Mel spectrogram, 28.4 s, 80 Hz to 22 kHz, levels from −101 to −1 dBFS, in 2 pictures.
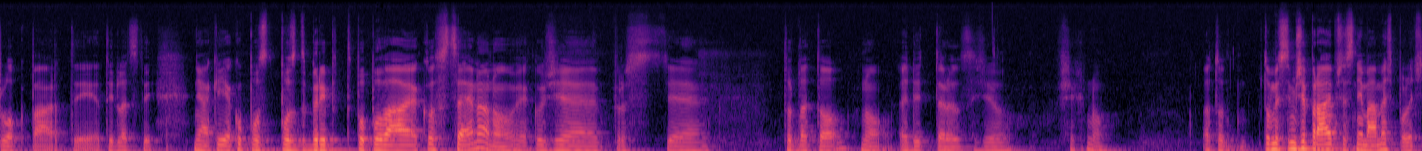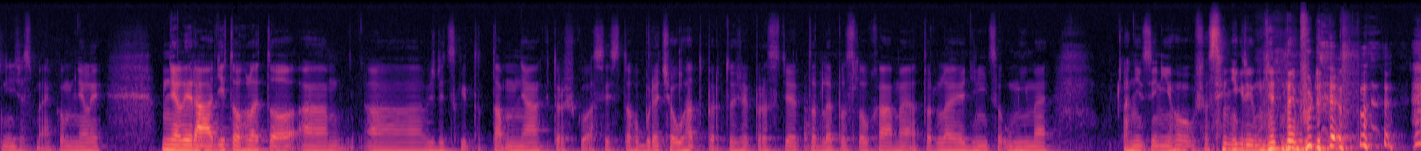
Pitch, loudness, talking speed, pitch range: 115 Hz, -36 LUFS, 140 wpm, 110-130 Hz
